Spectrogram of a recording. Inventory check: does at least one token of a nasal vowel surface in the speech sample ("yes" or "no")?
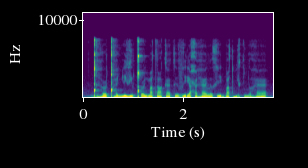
no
